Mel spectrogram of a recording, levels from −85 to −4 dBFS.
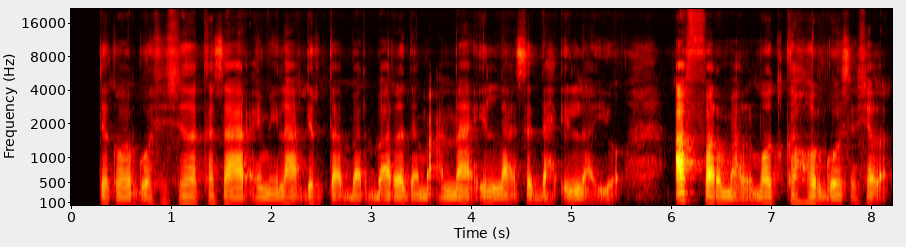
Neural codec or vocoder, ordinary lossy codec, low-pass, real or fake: none; none; none; real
